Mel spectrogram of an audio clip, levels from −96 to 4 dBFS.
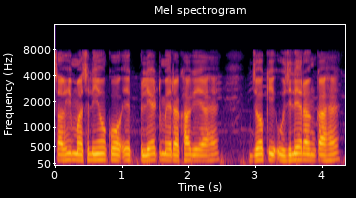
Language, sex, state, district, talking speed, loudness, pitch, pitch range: Hindi, male, Jharkhand, Ranchi, 205 wpm, -15 LUFS, 150 Hz, 145-155 Hz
